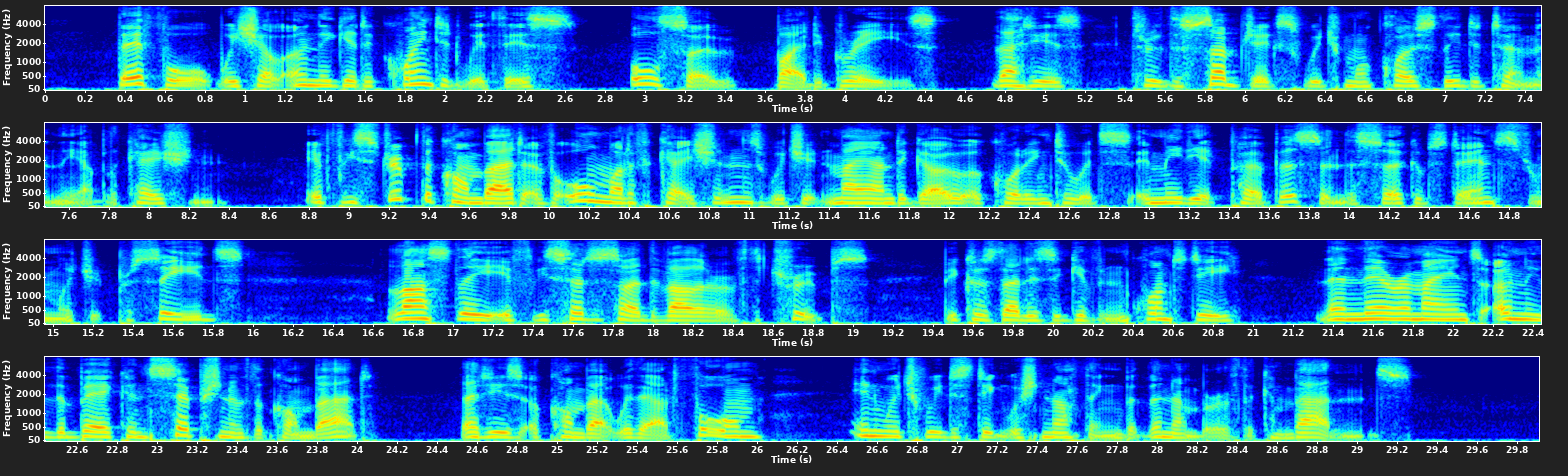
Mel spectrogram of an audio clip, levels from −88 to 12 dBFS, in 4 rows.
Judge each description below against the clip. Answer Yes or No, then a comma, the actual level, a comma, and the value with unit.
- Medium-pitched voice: Yes, medium, 165 Hz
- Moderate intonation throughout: Yes, average, 3.3 semitones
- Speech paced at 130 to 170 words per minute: No, average, 180 wpm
